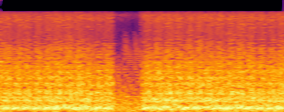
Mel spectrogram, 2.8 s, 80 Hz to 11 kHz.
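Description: Gunfire from a 1990 arcade shooting game with a fixed screen and a view from behind the player, heard as dense, continuous rattling bursts that pause briefly near the middle and then resume at full loudness.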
